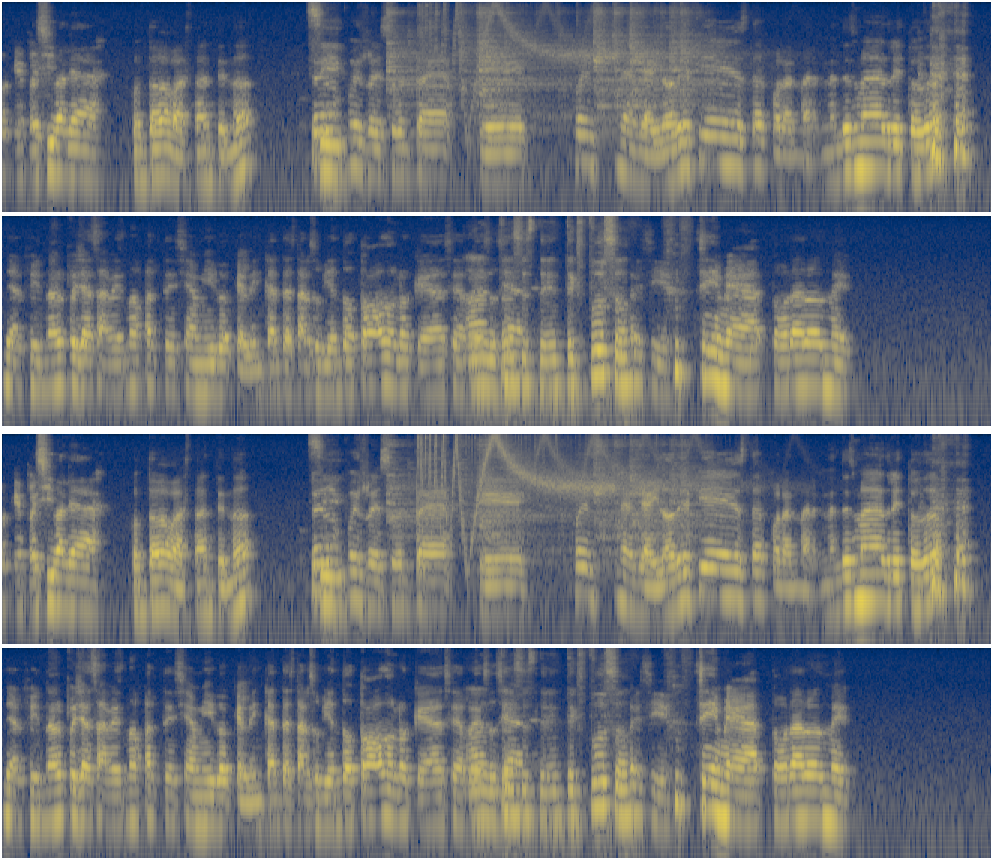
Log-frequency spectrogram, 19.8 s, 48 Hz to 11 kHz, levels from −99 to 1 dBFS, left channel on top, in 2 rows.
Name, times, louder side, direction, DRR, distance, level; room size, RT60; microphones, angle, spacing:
voice 1, 0.1-1.0 1.3-2.5 3.1-4.5 4.8-5.2 5.7-9.4 9.9-15.1 16.2-16.6 16.9-18.3, right 1 dB, 80° right, 0.7 m, -23 dB
sound 1, 3.7-7.6, left 2 dB, 10° left, 0.5 m, -38 dB
sound 2, 4.1-7.6, right 9 dB, 40° right, 0.4 m, -37 dB
voice 2, 9.3-9.7 14.5-16.2 16.5-16.7, left 2 dB, 55° left, 0.6 m, -23 dB
3.5 x 2.5 x 2.3 m
head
